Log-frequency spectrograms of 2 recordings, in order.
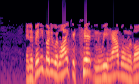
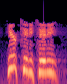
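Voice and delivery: higher coaxing kitty call; calling the cat; 4 semitones higher than usual. Retold or imitated. Father calls up to the cat in the tree, coaxing. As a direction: coax a cat down gently. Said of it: "I said".

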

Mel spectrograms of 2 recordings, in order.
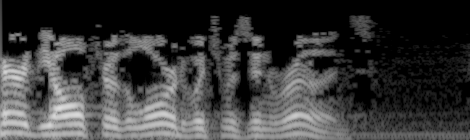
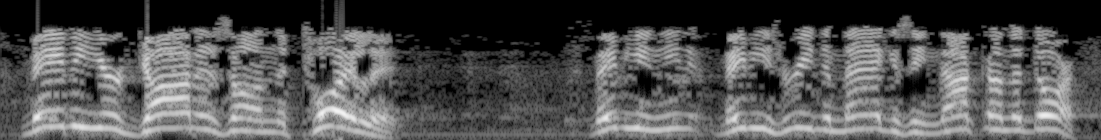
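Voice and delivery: high, loud taunting; trash-talk them with relish; raised, jeering smack talk; 7 semitones higher, 6 dB louder than usual. Acted. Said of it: "He began to talk smack".

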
